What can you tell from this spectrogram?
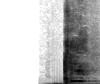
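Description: A single sharp cough bursts out after a brief moment of silence, loud, with a rough, throaty edge.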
